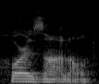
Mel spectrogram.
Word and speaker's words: horizontal: ah horizontal um we the letter i here um changed from an i and rise to an a hora horizontal or an e sound an unstressed reduced i you just want to be fast and light on these first two syllables and make sure that you have your more length on the zone it can be challenging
